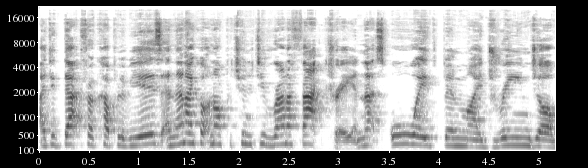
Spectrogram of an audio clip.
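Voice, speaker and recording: In an English accent, a woman talks very fast at a fairly high pitch with ordinary pitch variation. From England. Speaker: business executive. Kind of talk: podcast interview.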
